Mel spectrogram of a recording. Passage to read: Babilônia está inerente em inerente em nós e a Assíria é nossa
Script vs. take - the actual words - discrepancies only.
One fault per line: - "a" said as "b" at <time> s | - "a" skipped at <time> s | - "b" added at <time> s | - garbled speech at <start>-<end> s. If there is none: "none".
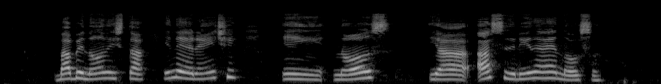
- "inerente em" skipped at 3.3 s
